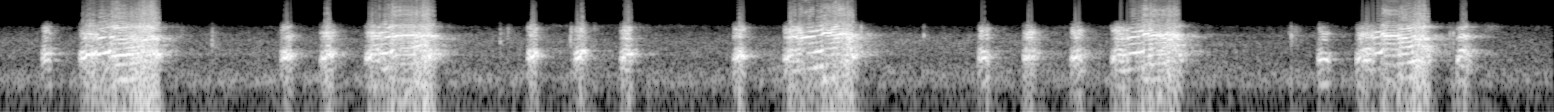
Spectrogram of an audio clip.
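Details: After laying an egg, a chicken cackles: clusters of quick short clucks each ending in a long, loud, rasping squawk, the pattern repeating roughly every one and a half seconds.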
